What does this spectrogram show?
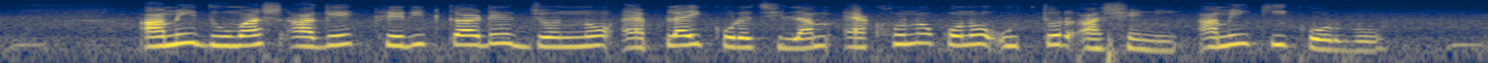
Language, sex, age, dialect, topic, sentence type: Bengali, female, 25-30, Standard Colloquial, banking, question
